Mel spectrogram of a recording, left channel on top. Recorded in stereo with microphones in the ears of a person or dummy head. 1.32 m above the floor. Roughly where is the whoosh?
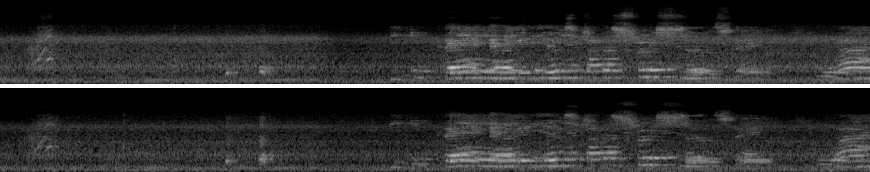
Right.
